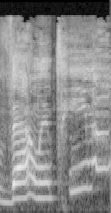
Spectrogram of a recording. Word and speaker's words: Valentino: It's a Valentino? – Yes.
